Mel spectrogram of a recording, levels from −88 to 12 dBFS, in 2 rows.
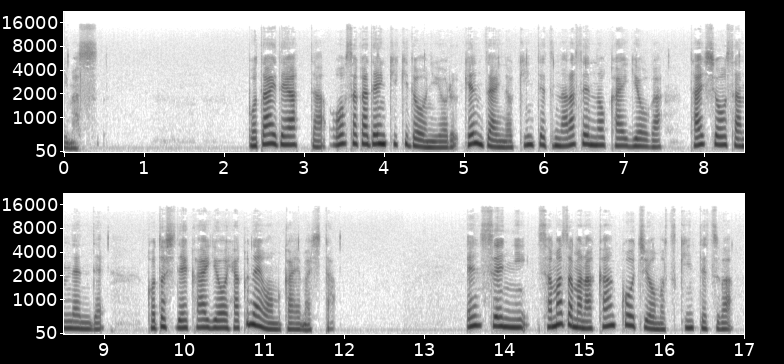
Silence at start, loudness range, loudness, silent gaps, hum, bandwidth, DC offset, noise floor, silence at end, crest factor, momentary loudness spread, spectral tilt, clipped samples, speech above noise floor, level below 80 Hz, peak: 0 s; 4 LU; -17 LUFS; none; none; 14.5 kHz; under 0.1%; -58 dBFS; 0.15 s; 16 dB; 12 LU; -6.5 dB/octave; under 0.1%; 41 dB; -66 dBFS; -2 dBFS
